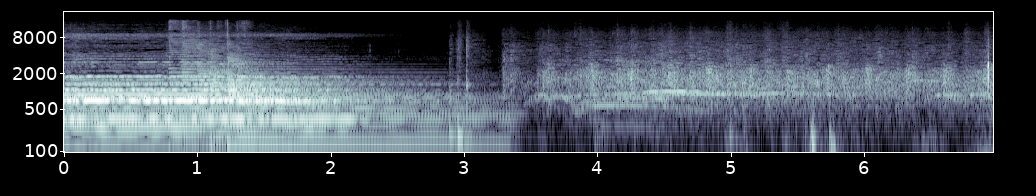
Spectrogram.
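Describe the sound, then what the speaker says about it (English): Crowd applause at the finals of a singing competition, rising in a loud, dense wash of clapping after the sung music cuts off and continuing steadily to the end. "a thunderous applause from the crowd here"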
